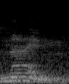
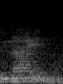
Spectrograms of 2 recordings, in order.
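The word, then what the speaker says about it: nein: your name sorry alexa alexa is saying nine nine and we we would anglicize that as nine nine this is certainly wrong for germans what they want is nine they can understand yes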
